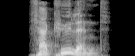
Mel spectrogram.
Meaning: present participle of verkühlen
- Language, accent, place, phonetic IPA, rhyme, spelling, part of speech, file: German, Germany, Berlin, [fɛɐ̯ˈkyːlənt], -yːlənt, verkühlend, verb, De-verkühlend.ogg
